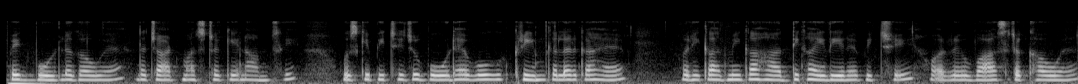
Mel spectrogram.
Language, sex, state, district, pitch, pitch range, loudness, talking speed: Hindi, female, Haryana, Charkhi Dadri, 215 Hz, 210-225 Hz, -17 LUFS, 205 wpm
